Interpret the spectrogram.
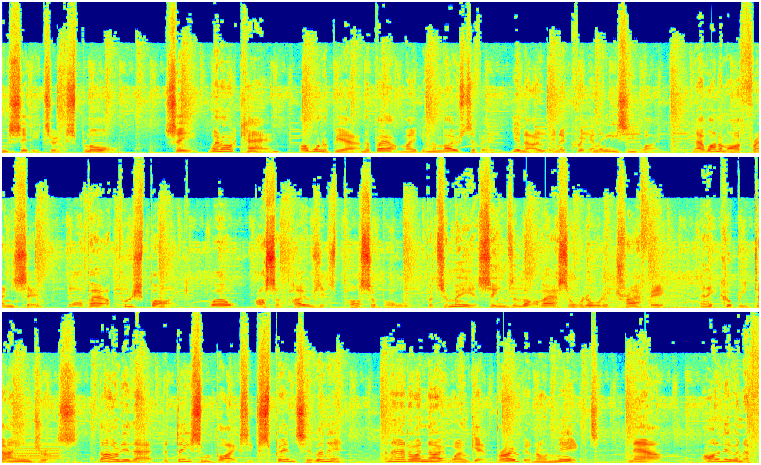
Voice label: Explainer and Corporate Montage

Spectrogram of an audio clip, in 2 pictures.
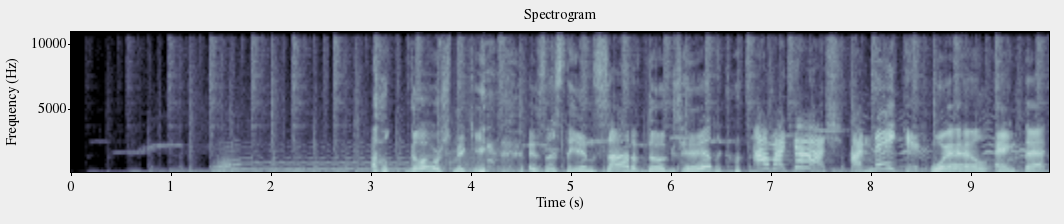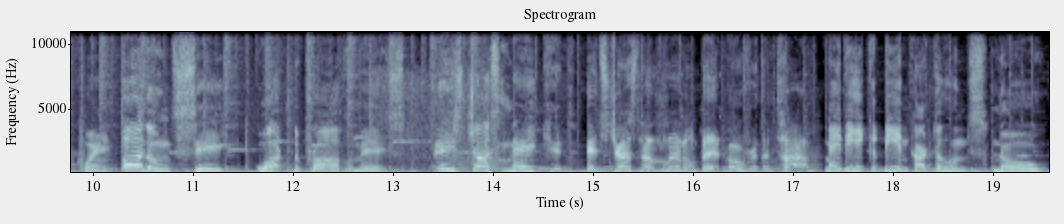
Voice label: Funny Voices

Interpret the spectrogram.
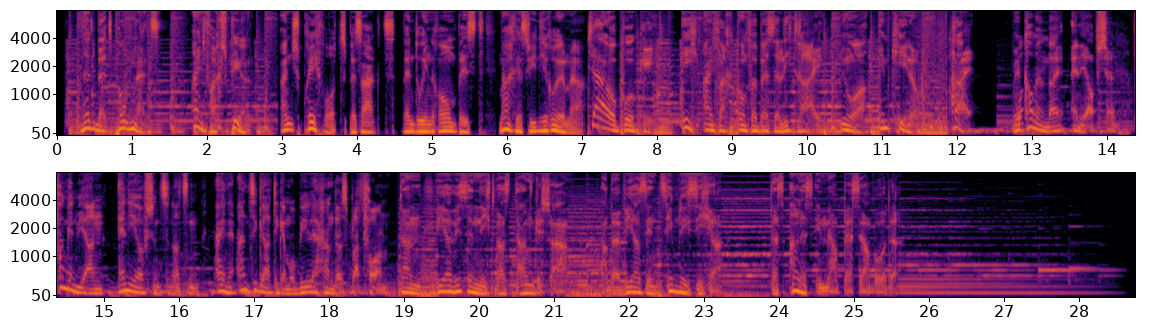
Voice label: german

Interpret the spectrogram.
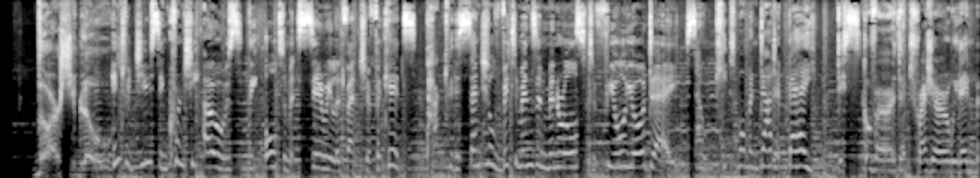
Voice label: Cereal Advert

